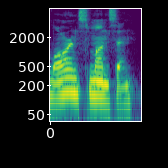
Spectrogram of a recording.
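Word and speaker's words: Lawrence Monoson: Laurence Munson that's how you say his name Laurence Munson who plays Teddy well what if the character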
